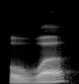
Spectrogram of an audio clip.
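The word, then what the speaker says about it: اووه: Then we have owe. Owe again with a schwa sound at the end.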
